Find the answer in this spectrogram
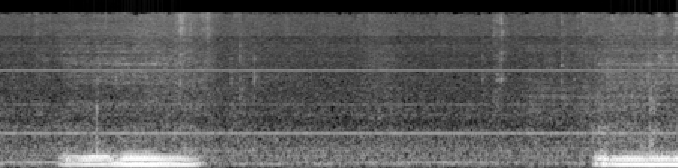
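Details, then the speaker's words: Sleeping female beagle snores indoors beside her owner, with low, rumbling breaths; two snores about four seconds apart. "Bailey is snoring Buster my other beagle that passed away last year almost a year ago used to snore in here all the time with me so now she's taking over"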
